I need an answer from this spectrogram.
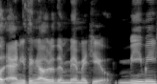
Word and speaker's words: Mimikyu: it mimics Pikachu which means it should be mimic you right by now you should know that's not the case it's actually mimikyu like meme me from The Drew Terry show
